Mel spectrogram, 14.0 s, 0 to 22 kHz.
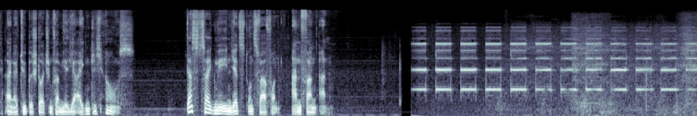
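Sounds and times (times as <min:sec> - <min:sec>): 
speech: 0:00.1 - 0:02.7, 0:03.7 - 0:06.7
alarm clock beeping with bright electronic tones: 0:08.2 - 0:13.9.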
